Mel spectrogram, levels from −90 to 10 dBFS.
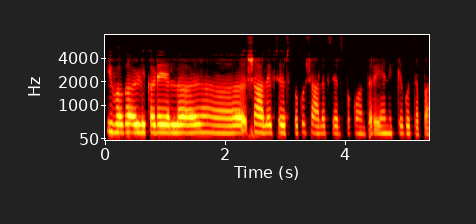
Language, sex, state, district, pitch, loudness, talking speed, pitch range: Kannada, female, Karnataka, Mysore, 220 Hz, -14 LUFS, 155 wpm, 210-230 Hz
